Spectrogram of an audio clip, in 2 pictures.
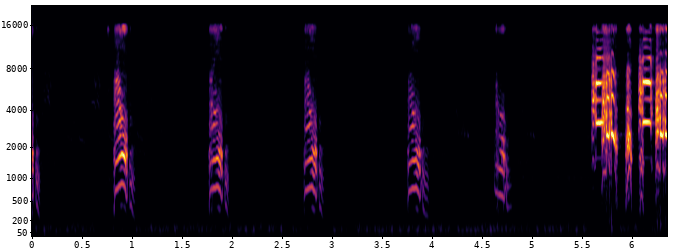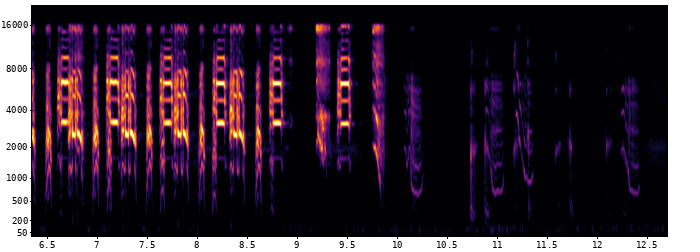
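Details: Female grey francolin, the desi teetar of Pakistan, giving spaced single falling notes about once a second, then bursting into a dense series of harsh, rapidly repeated notes that trail off into scattered calls.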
